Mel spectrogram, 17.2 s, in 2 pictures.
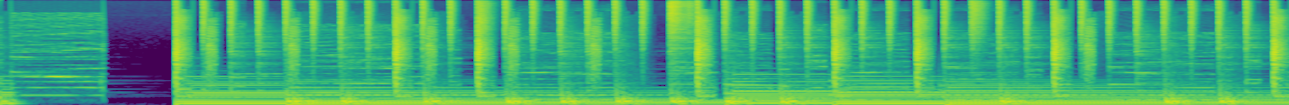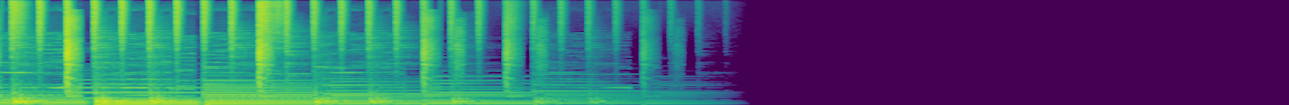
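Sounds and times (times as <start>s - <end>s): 
drum kit: 1.2s - 13.0s.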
